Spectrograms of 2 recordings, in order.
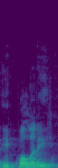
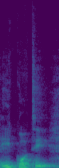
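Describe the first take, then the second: First: EQUALITY said "equaleri", middle vowel kept; right form with I. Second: EQUALITY said "equal-ti", falling; wrong form without I. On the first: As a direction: keep the I and tap the T in EQUALITY. ("Equality" com o I e R brando) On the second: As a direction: leave out the middle vowel of EQUALITY. ("Equality" sem o I, com T claro) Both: Shown as a demonstration. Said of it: "Não, tem o I".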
